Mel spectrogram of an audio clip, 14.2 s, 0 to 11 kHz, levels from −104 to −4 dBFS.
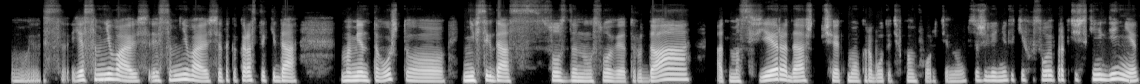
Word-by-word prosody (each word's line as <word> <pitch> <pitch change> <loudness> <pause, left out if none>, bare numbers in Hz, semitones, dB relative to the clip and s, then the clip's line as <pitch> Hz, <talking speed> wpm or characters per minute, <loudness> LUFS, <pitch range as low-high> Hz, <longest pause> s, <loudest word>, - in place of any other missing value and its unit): Ой, 70 -1 -7
с - - -17
э, - - -10
я 170 +2 +3
сомневаюсь, 195 -7 +3
я 155 +1 -1
сомневаюсь, 170 -4 +1
это 150 +3 -3
как 150 0 -12
раз 165 0 +2
таки, 155 -2 -5
да, 145 -1 +2 0.5
момент 155 0 +3
того, 155 +5 +1
что 140 -8 -1 0.2
не 160 +1 +5
всегда 155 -2 +2
с - - -13 0.5
созданы 150 -3 0
условия 135 -2 -1
труда, 180 +12 +2 0.3
атмосфера, 165 +7 +2
да, 150 0 +3
чтоб 155 - -10
человек 145 -2 -3
мог 140 -1 -3
работать 135 -2 -5
в - - -19
комфорте. 140 0 -7
Но, 130 +2 -6
к 150 - -23
сожалению, 160 0 -2
таких 180 -1 -9
условий 180 0 -1
практически 185 +1 -4
нигде 195 +1 +4
нет. 165 -6 +2
155 Hz, 155 wpm, -23 LUFS, 140-175 Hz, 0.5 s, не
